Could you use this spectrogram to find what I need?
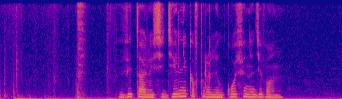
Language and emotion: Russian, neutral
